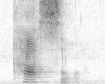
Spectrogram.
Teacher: No T sound in the word castle. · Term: silent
